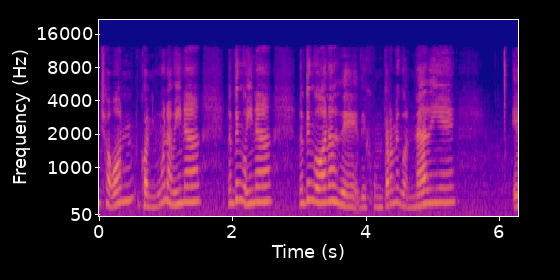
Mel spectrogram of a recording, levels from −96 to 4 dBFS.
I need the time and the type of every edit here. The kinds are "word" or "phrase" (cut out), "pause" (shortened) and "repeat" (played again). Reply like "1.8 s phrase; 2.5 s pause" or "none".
2.2 s repeat; 3.9 s word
